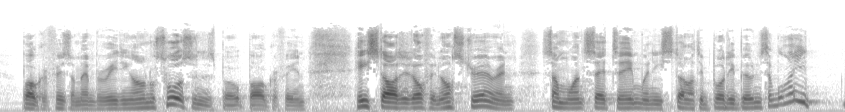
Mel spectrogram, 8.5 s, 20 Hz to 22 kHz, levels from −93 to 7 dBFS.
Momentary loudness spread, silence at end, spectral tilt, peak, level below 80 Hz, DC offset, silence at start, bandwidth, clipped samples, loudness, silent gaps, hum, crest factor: 12 LU; 0.25 s; -4 dB/octave; -14 dBFS; -72 dBFS; under 0.1%; 0.25 s; 10 kHz; under 0.1%; -36 LUFS; none; none; 22 dB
